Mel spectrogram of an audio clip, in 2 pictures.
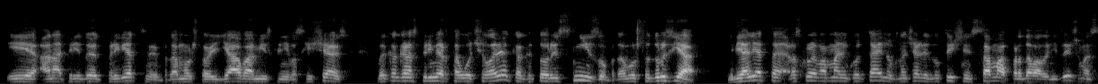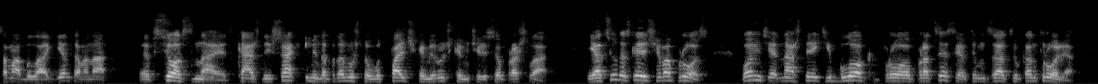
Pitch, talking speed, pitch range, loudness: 150 Hz, 170 wpm, 135-170 Hz, -28 LUFS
